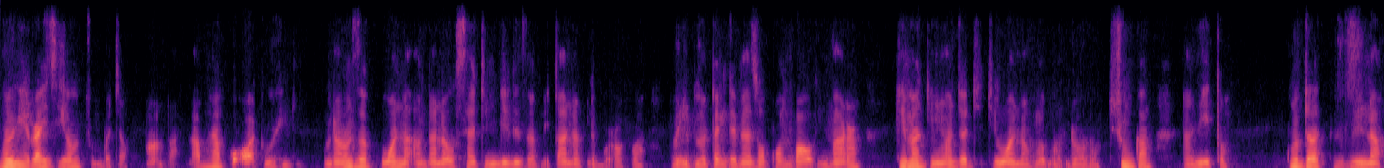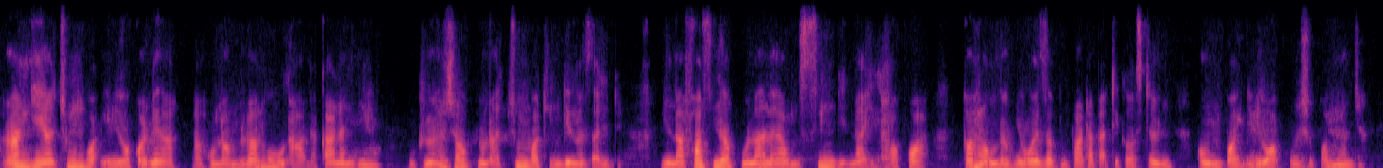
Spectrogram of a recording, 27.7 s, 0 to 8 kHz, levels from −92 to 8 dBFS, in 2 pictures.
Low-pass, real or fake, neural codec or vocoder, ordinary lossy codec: 7.2 kHz; fake; autoencoder, 22.05 kHz, a latent of 192 numbers a frame, VITS, trained on one speaker; Opus, 16 kbps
